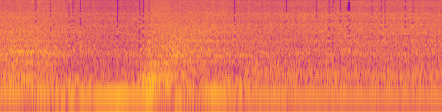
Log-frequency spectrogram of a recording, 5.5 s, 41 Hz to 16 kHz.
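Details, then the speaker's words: Series 1 Jaguar E-Type, first start after 30 years following restoration: brief rev and momentary stumble on startup, then drops back to a smooth, even idle with no knocking or misfire; normal. "I mean when this started almost like it thought it died it turns out as it went back to idle"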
